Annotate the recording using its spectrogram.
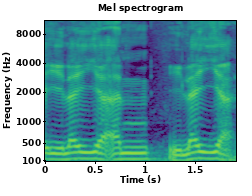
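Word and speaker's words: إِلَيَّ: Qul uhiya ilaiya ilaiya. Nah itu yanya samaanya itu bukan bukan idgam bigunah. Ilya ilaiya bukan ilaiya ilaiya. Nah itu jangan panjang panjang karena itu bukan idgam biguna seperti itu ya.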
